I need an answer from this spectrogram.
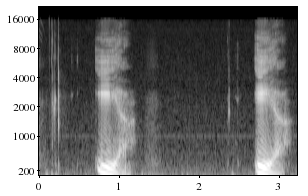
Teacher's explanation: It's a long E followed by a schwa sound. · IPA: /ɪəʳ/, ɪəʳ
